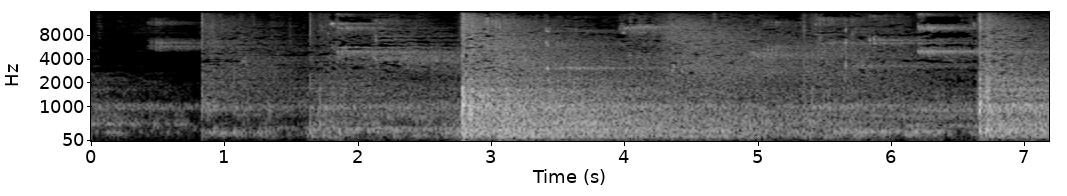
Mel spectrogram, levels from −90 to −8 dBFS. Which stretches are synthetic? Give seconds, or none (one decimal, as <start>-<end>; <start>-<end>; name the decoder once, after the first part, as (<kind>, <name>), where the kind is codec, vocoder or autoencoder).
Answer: none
